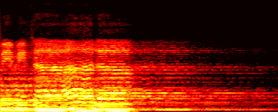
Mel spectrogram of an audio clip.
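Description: The closing held note of an a cappella nasheed: layered male voices sustain the final chord over a deep drone. The drone drops out about half a second in, and the voices fade away over the last two seconds.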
